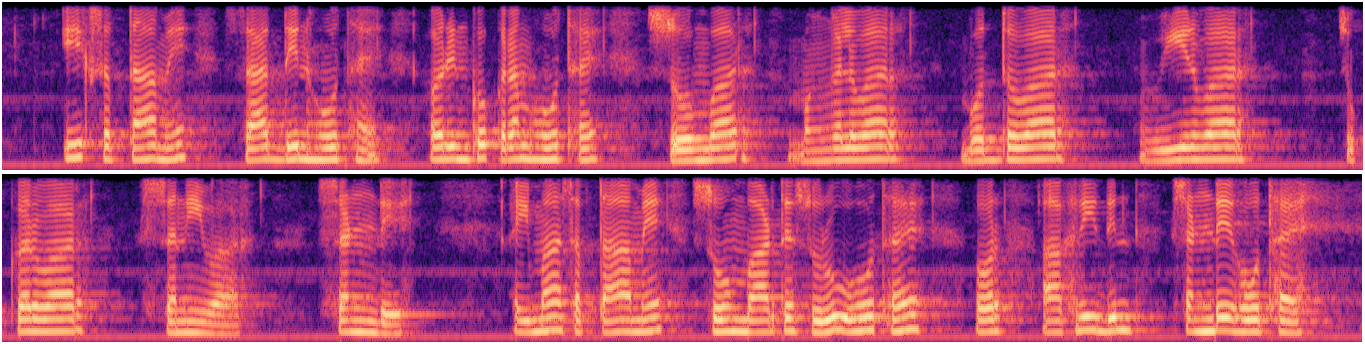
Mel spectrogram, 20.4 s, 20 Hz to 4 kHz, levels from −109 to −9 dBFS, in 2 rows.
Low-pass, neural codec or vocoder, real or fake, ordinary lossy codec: 3.6 kHz; none; real; none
